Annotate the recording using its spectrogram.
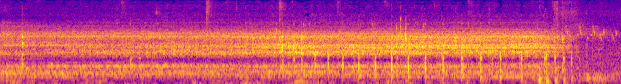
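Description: Underwater sound picked up by a submerged camera in a lake: a muffled, even hiss with faint steady tones, and a run of faint rapid clicks, about five a second, in the second half.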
